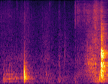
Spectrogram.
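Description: One sharp metal click about half a second in, as a hand tool works a seized bedknife screw on a Toro DPA reel cutting unit, with a short rising hiss near the end.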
